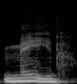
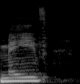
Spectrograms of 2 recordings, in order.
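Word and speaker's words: Maebh: Now, it's spelled Mabe with a B, but it's apparently pronounced Maeve with a V. It's kind of hard to tell in the episode itself, though. It's spelled M-A-E-B-H, B as in boy, but evidently it's pronounced V as in Vincent.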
